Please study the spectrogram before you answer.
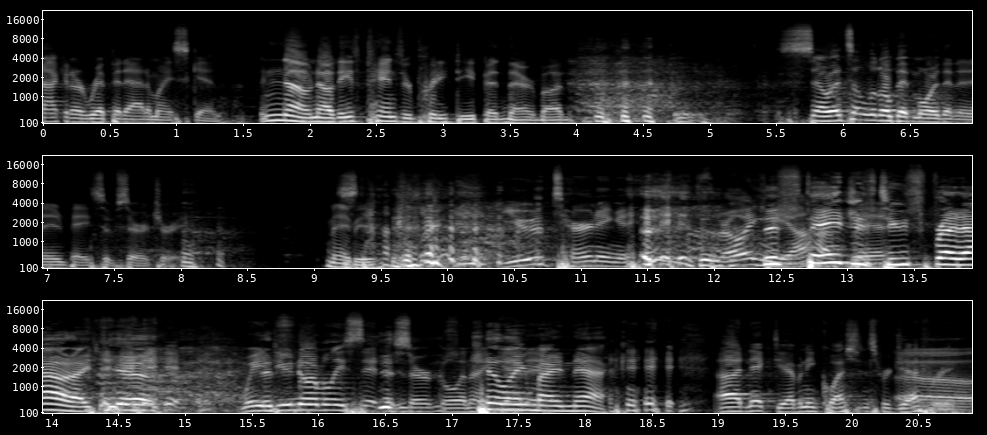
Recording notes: This live episode took place in New York City as part of the NYCPodfest. Maybe you should have bought a ticket and used your real ears to hear it live. For real though, I'm sorry, this is how they recorded it.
